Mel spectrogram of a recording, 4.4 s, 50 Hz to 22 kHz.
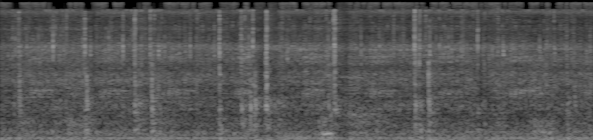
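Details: Lectric XP e-bike after 11-34t freewheel change, rear wheel reinstalled: spinning wheel gives a steady hiss with irregular light ticks about twice a second, suggesting a rub; owner says something needs adjusting, cause not confirmed.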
